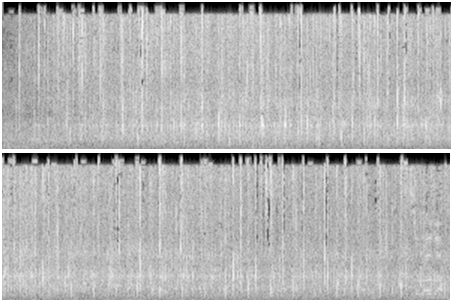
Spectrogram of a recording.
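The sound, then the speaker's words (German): A dense, steady burst of audience applause welcoming comic artist Don Rosa, many hands clapping at once in a continuous loud crackle that holds evenly for the whole stretch without fading. “Herzlich willkommen und einen kräftigen Applaus für Don Rosa.”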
